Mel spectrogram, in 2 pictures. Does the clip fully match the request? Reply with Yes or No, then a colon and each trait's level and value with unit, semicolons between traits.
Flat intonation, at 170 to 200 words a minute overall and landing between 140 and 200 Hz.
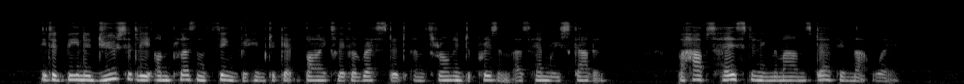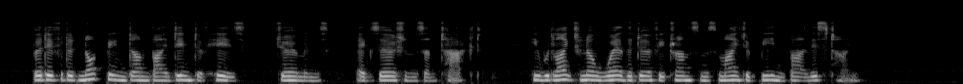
Yes: narrow, 1.9 semitones; average, 180 wpm; high, 190 Hz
